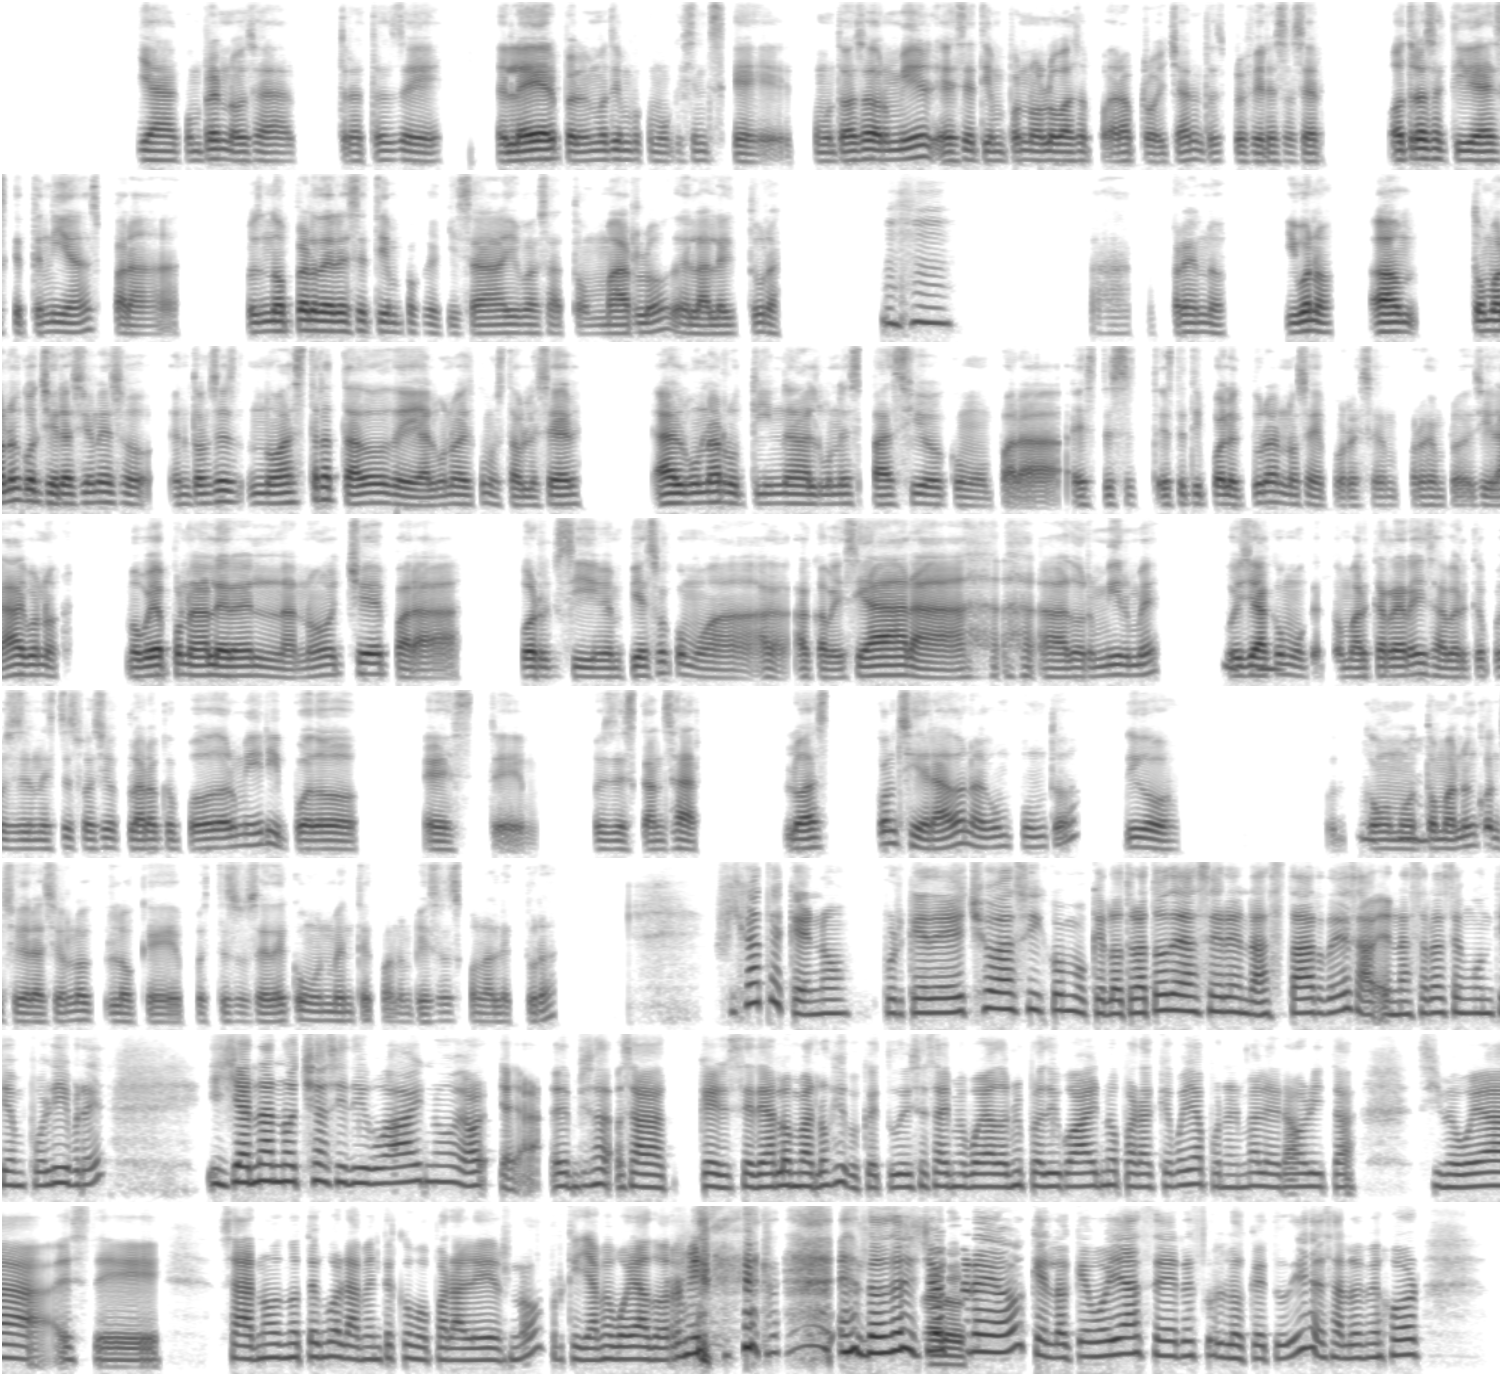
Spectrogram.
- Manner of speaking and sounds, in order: chuckle; laughing while speaking: "dormir"
- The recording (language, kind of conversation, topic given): Spanish, advice, ¿Por qué no logro leer todos los días aunque quiero desarrollar ese hábito?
